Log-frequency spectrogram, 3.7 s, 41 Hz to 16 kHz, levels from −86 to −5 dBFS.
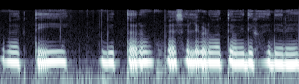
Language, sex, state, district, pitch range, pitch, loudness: Hindi, male, Chhattisgarh, Sukma, 185-200 Hz, 195 Hz, -13 LUFS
